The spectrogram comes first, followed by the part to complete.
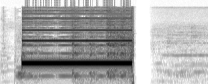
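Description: Loud TV test-tone beep, a steady high pitch with a little static over it, used as a colour-bars transition effect; it lasts about a second and cuts off suddenly.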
